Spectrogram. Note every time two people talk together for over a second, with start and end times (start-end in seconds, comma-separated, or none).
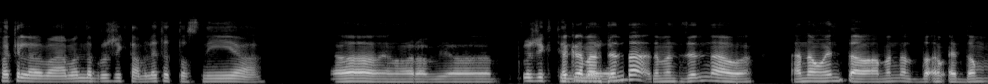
none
